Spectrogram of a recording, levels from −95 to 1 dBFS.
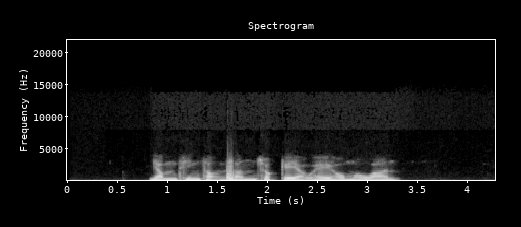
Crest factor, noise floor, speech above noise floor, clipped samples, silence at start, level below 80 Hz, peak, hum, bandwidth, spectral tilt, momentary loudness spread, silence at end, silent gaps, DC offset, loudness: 18 dB; -72 dBFS; 54 dB; under 0.1%; 0.85 s; -42 dBFS; -2 dBFS; none; 3.9 kHz; -10.5 dB/octave; 5 LU; 1 s; none; under 0.1%; -19 LUFS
